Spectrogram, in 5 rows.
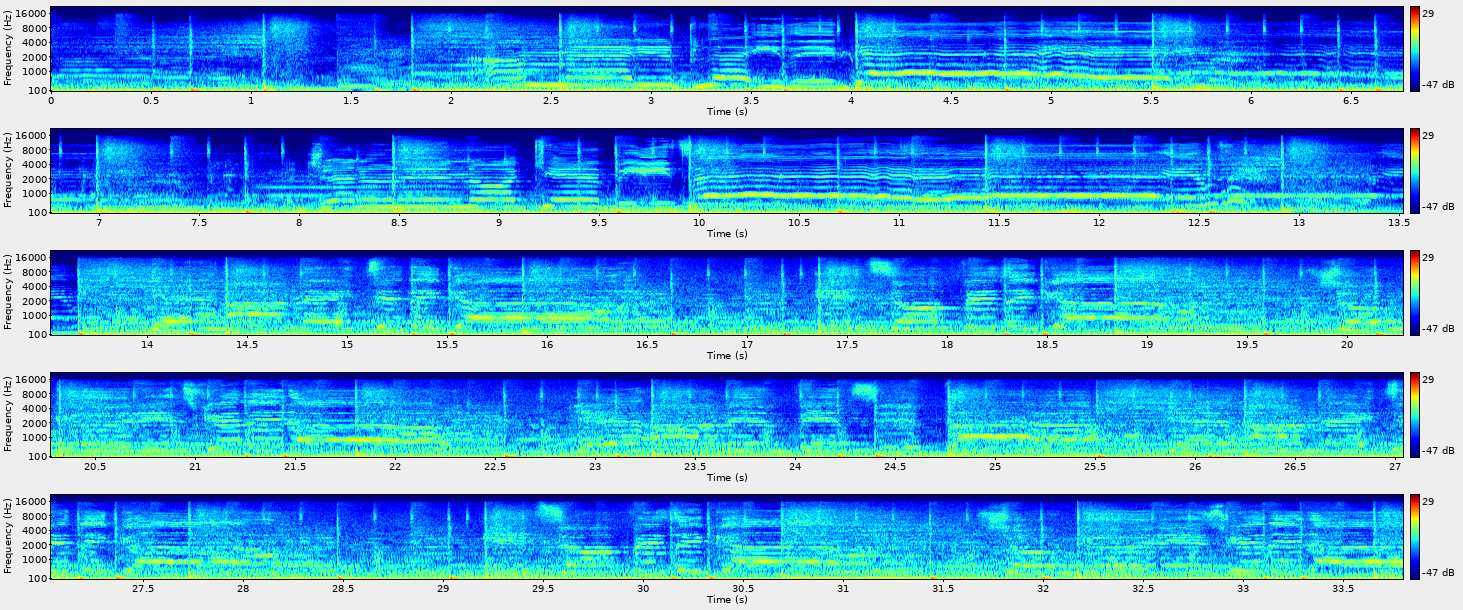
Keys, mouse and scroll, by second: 0.9-2.5 middle drag, 2.8 ctrl+z, 4.9 ctrl+z, 6.2-7.5 drag, 26.7 click, 30.7-31.9 scroll down 1, 31.9 click, 33.2-33.8 alt+drag.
